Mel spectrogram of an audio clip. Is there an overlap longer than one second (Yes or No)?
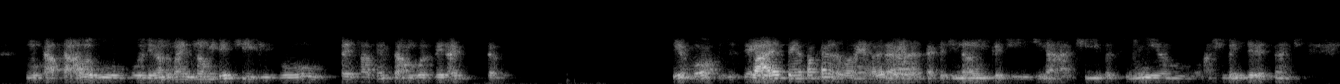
Yes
